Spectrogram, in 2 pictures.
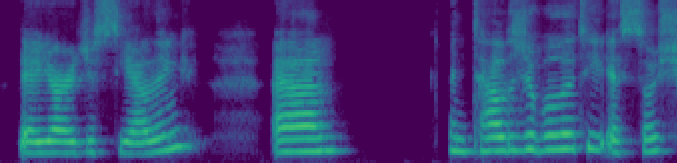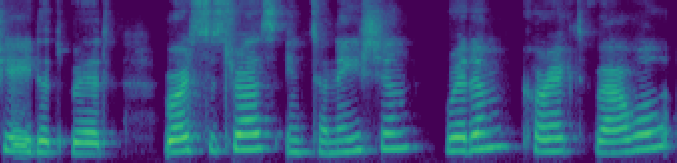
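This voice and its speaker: Woman, young, Turkish accent, native Turkish speaker, class presentation, hesitant, self-correcting, slightly high voice. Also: a little mellow. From Turkey. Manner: hesitant, many fillers and restarts. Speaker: student presenter.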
